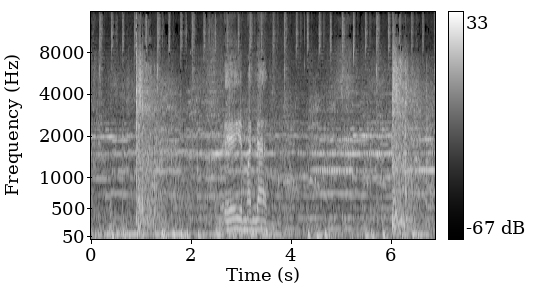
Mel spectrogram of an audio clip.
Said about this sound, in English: De Amsterdamse politie heeft schoten gelost bij de arrestatie van een verdachte van een steekpartij.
